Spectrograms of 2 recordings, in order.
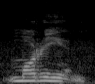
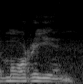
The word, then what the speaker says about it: Morrigan: her name is pronounced Morrigan, with an R, a kind of a roll off the tongue with the R. So it's the Morrigan.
